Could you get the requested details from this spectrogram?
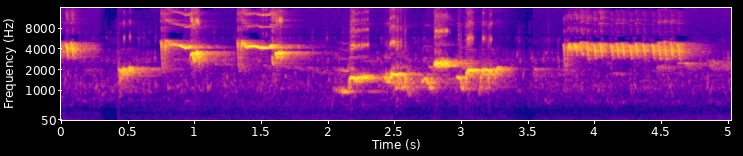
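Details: White-rumped shama singing on a provoking master track: clear stepped whistles, a lower rolling warble, then a long buzzy, high trill.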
